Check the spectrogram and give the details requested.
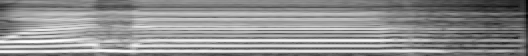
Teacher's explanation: sebab ada Alif didahului baris fathah maka huruf lam panjang dua harakat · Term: Mad Thobi'i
